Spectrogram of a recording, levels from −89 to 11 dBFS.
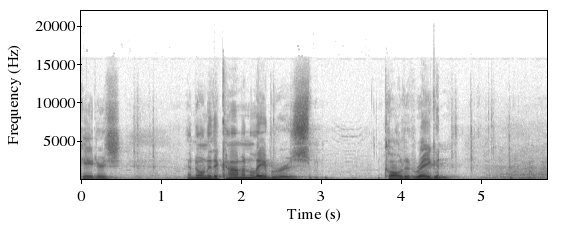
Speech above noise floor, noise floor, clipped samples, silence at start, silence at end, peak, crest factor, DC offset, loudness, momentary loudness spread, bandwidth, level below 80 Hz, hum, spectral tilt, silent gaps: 26 dB; -44 dBFS; under 0.1%; 0 s; 0 s; -2 dBFS; 18 dB; under 0.1%; -19 LUFS; 23 LU; 14.5 kHz; -44 dBFS; none; -5.5 dB/octave; none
